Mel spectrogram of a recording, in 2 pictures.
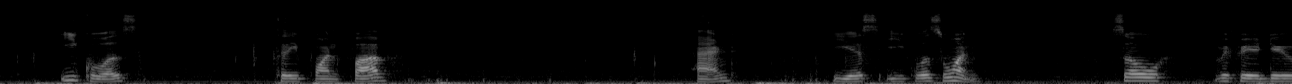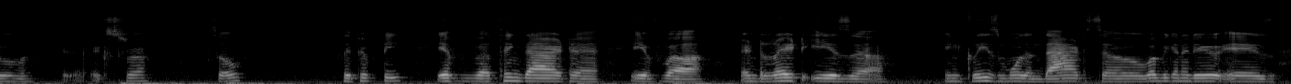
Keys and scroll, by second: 0.1-0.9 typing, 2.1-4.0 typing, 4.7 Right, 4.9 Right, 5.0 Right, 5.2 Right, 7.5 Left, 7.7 space, 8.4 Right, 9.3 1, 14.1 0, 19.6 ,.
